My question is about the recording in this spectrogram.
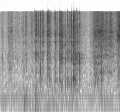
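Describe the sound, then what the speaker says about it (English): Scissors snip through cardstock up to a score line, a quick run of crisp, close cuts followed by a brief rubbing rasp of paper. "we're going to cut all the way up to this first score line on all of our other scores."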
